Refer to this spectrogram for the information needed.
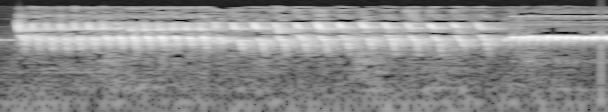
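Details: Canary (Serinus canaria), song: attracting females for breeding.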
